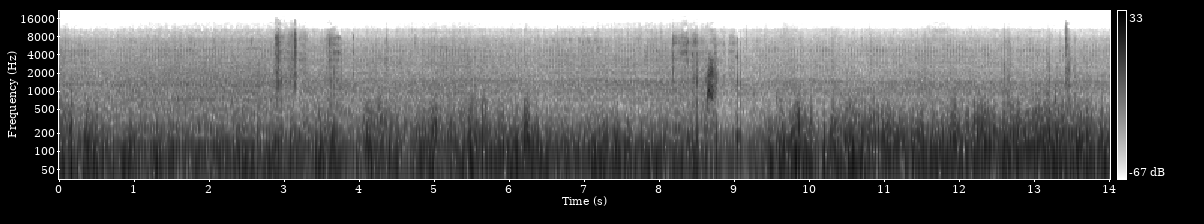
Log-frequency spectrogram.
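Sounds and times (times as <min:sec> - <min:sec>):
boat motor rumbling: 0:00.0 - 0:14.0
dog yelping: 0:08.5 - 0:09.0.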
